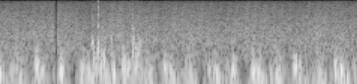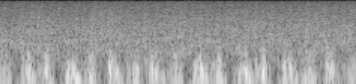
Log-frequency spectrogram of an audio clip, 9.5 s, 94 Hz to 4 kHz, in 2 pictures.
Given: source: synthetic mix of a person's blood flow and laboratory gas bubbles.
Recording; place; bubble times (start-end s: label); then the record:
Doppler ultrasound of blood flow; precordium
1.20-1.58 s: bubbles
1.74-1.92 s: bubbles
From the record:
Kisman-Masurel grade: 213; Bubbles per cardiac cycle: several, 3 to 8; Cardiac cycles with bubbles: 1 to 10%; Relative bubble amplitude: loud (0.450 to 0.775); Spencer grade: 1 (occasional bubble signal discernible with the cardiac motion signal, with majority of cardiac periods free of bubbles); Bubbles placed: anywhere in the cardiac cycle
